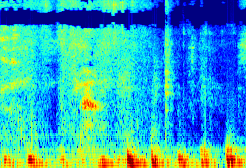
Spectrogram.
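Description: A few soft, low thumps at uneven intervals with faint rustling in between.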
